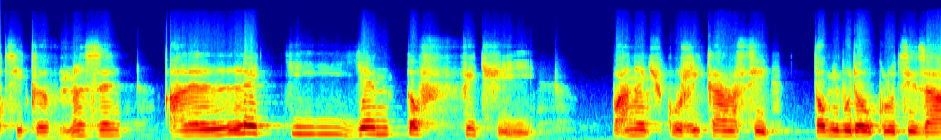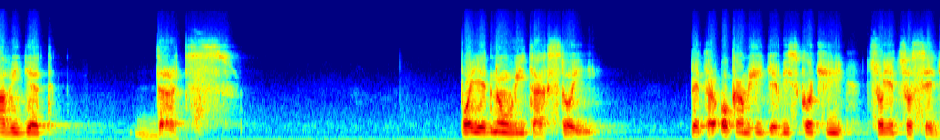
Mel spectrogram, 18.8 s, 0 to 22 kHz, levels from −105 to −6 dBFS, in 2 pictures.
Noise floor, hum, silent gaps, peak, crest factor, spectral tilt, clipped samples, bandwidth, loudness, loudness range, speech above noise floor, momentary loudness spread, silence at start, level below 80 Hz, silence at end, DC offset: -63 dBFS; none; none; 0 dBFS; 18 dB; -6.5 dB/octave; under 0.1%; 7 kHz; -19 LUFS; 8 LU; 45 dB; 13 LU; 0 s; -62 dBFS; 0 s; under 0.1%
